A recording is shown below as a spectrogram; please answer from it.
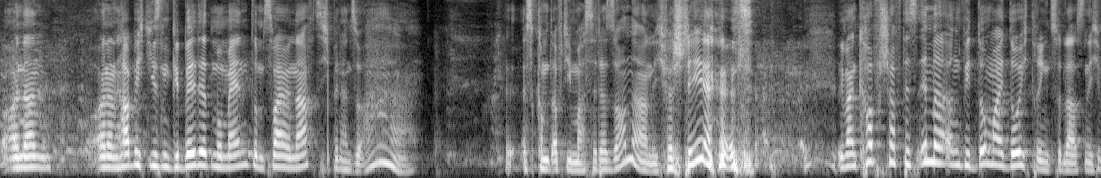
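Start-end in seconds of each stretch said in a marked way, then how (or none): none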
